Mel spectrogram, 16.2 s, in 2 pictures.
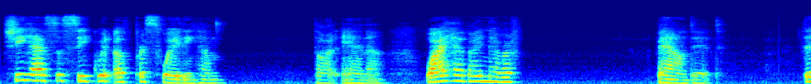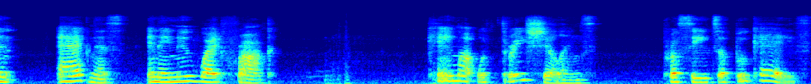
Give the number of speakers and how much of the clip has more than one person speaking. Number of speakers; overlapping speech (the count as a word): one, no overlap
